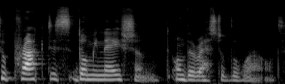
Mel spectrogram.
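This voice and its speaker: A woman with a Greek accent. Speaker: university lecturer. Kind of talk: lecture.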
